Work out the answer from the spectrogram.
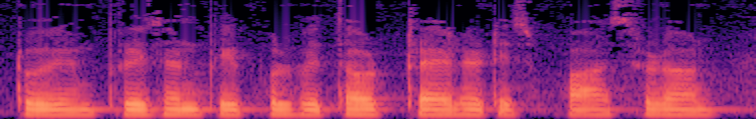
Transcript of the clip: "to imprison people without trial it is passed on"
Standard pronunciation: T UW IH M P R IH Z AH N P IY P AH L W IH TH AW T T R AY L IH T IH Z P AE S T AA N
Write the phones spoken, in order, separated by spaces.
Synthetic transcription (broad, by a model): T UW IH M P R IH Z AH N P IY P AH L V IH T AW T T R AY L IH T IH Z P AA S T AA N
